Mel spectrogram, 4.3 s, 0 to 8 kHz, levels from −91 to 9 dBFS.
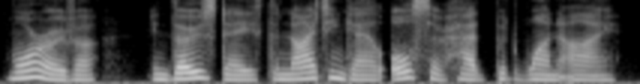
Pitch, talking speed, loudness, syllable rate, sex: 190 Hz, 155 wpm, -19 LUFS, 5.2 syllables/s, female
